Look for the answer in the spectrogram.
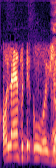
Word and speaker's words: Olympe de Gouges: Cioè, però alcune sono, cioè se io vi dicessi, adesso lo pronuncio malissimo, Olympe de Gouges o de Gouges. – No, Olympe de Gouges.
